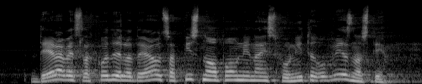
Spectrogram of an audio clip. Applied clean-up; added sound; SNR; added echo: none; none; none; none.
